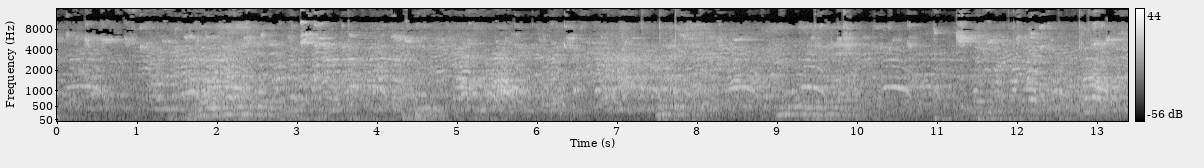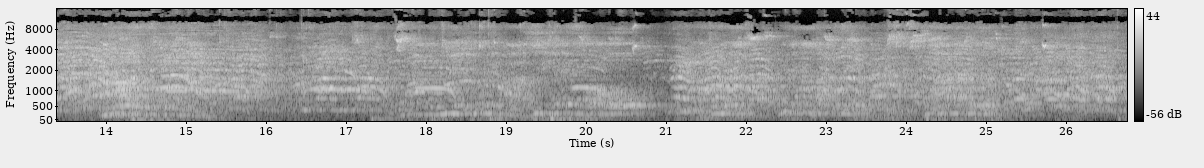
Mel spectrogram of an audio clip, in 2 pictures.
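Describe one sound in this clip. A crowd of spectators chatters and shouts in a large echoing gym.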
